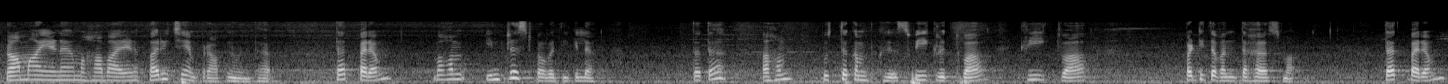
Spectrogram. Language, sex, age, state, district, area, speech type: Sanskrit, female, 60+, Tamil Nadu, Thanjavur, urban, spontaneous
